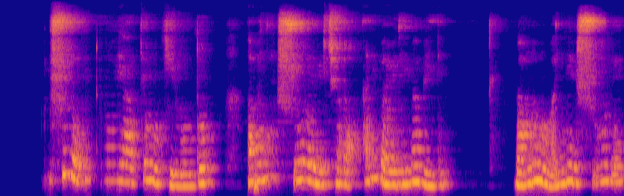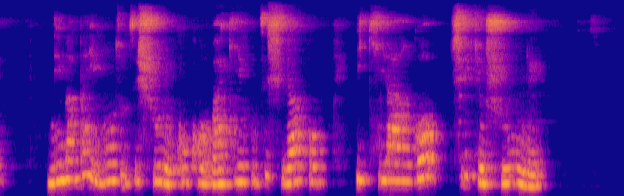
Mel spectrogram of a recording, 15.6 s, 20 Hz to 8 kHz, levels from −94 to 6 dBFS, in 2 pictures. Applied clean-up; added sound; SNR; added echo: neural mask model DeepFilterNet 3.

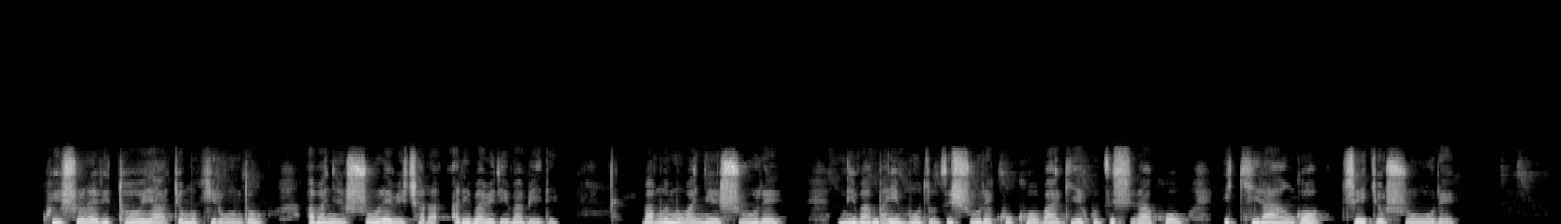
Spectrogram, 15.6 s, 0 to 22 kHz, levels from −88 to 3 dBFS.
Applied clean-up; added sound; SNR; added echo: none; none; none; none.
